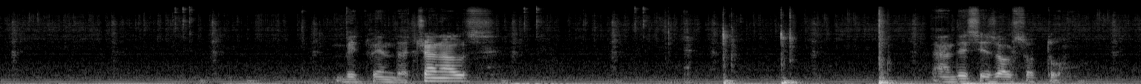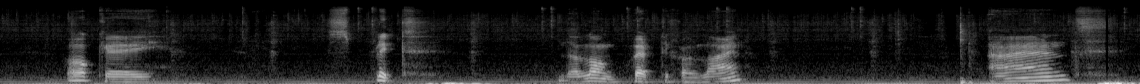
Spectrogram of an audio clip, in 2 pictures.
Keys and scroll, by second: 8.7 Return, 20.9 Escape.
